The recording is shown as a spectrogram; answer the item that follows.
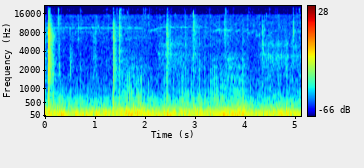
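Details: A cat asleep by a warm fire purrs continuously with a soft, low vibrating rumble, while occasional clicks and pops from the crackling fireplace punctuate the background.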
